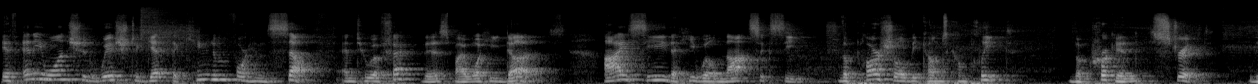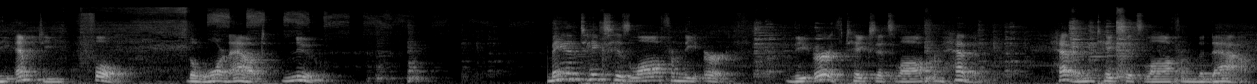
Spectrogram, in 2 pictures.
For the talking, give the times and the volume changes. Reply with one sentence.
The talking can be heard from 0.0 to 15.8 s, at a steady volume; and from 18.1 to 25.1 s, at a steady volume.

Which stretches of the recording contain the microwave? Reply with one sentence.
You can't hear the microwave here.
